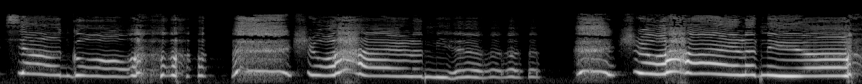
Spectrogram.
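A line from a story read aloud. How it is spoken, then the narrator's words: Sobbing loudly. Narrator (Chinese): 忍不住大哭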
